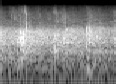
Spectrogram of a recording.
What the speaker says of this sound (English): Applause, please, for Dr. Frederick.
